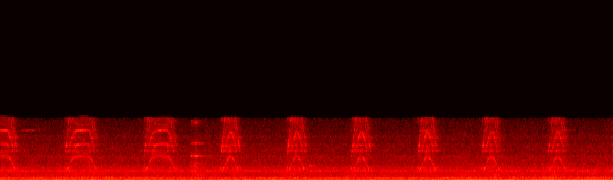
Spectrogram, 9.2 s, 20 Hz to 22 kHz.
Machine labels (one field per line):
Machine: slide rail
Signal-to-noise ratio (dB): -6 dB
